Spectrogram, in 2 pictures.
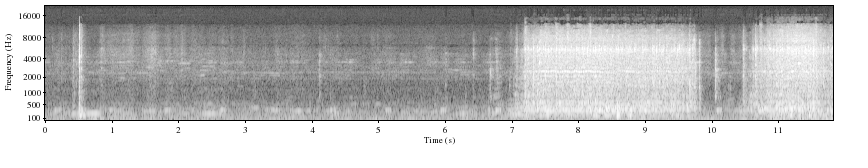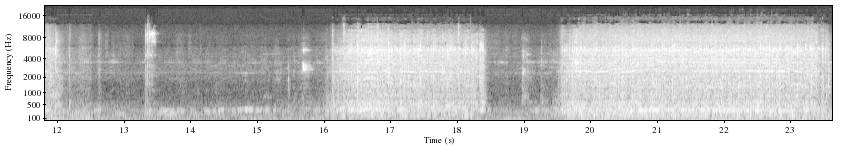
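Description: A sewing machine stitches patchwork pieces in four bursts of steady fast whirring, the longest lasting several seconds, separated by quiet pauses with faint background hum and no talk.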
